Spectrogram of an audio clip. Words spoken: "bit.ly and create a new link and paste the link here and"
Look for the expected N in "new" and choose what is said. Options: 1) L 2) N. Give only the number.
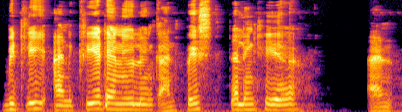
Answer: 2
